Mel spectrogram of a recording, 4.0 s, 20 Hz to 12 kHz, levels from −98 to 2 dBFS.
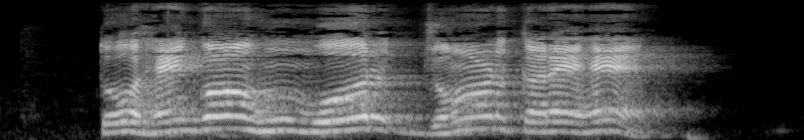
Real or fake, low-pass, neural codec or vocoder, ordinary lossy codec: real; 10.8 kHz; none; AAC, 64 kbps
